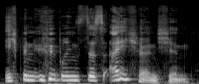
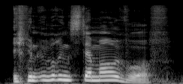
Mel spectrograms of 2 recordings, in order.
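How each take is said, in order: First: High, giggly squirrel voice on "bin"; giggling squirrel. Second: High, eager mole voice for "übrigens"; mole character. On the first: The squirrel introduces itself to the mole, high and giggling. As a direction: add it with a little giggle, pitched up. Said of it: "fügte kichernd hinzu". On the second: The mole introduces himself to the squirrel in a high voice. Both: A narrator's reading.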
